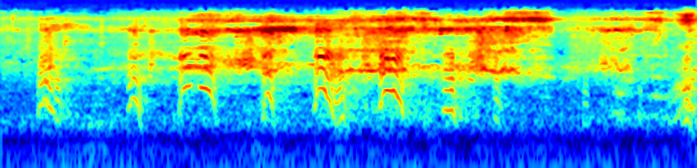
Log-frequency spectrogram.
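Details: Little black cormorant attacking its own young: a rapid series of clear arched, down-curving calls, roughly two or three per second, then fading, set against a constant hiss of high raspy noise.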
